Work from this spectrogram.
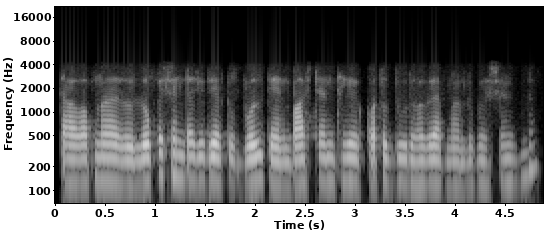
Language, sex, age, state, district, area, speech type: Bengali, male, 18-30, West Bengal, Murshidabad, urban, conversation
